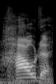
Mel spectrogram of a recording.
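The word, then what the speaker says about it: Gouda: and joy of the nation how cheese yep that's how you pronounce it guys oh and keep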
